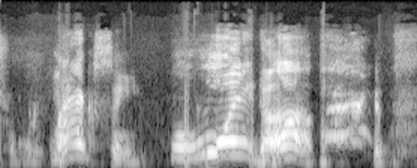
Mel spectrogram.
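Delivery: very high, bouncing, goofy cartoon voice. Showing how a cartoon character's line should sound, in a goofy cartoon voice. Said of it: "you want that goofy thing".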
